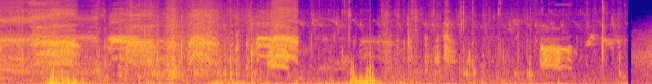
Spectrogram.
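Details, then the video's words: Angry crows fighting for food: harsh, nasal caws in bursts over the first three seconds, then scattered weaker calls and a last caw near the end, with low thumping noises underneath. "Kaka sound and noises of crow birds | Crow bird Fight for Food | Angry kauwa ki awaaz"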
